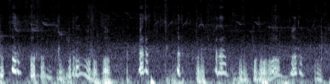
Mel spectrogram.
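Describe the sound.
Soft chattering calls of magpies keeping up a nuanced, cosy exchange while tending their young: a dense run of many quick, varied, bird-like notes, moderately loud and continuous, with no pauses.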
